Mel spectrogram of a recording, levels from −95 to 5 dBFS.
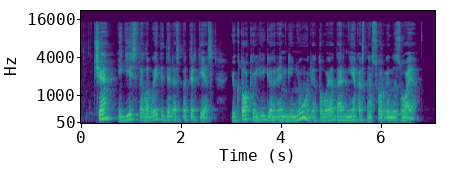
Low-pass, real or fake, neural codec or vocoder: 14.4 kHz; real; none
